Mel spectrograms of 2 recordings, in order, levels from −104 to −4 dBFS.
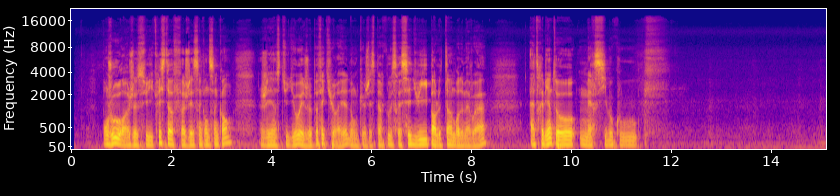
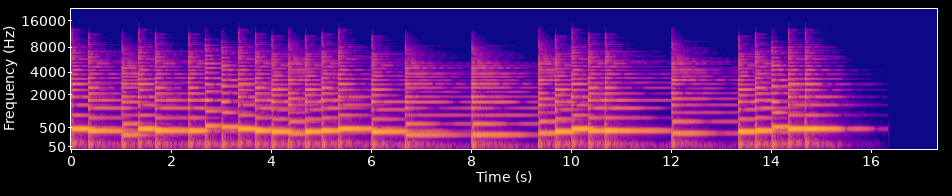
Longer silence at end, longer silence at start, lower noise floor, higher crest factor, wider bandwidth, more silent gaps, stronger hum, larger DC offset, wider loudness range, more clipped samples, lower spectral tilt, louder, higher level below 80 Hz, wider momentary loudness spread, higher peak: first, 3.4 s vs 1.4 s; first, 0.65 s vs 0 s; about the same, -55 dBFS vs -56 dBFS; about the same, 18 dB vs 14 dB; first, 17.5 kHz vs 12.5 kHz; neither; neither; neither; about the same, 6 LU vs 4 LU; neither; first, -5.5 dB/octave vs -4 dB/octave; first, -18 LUFS vs -28 LUFS; first, -34 dBFS vs -56 dBFS; about the same, 14 LU vs 15 LU; first, 0 dBFS vs -14 dBFS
